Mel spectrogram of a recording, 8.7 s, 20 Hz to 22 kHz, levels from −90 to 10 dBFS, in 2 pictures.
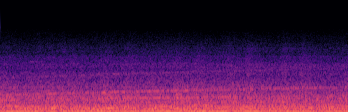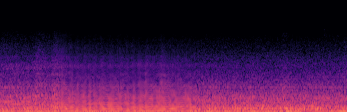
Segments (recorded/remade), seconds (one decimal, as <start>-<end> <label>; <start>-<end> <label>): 0.0-5.1 recorded; 5.1-6.8 remade; 6.8-8.7 recorded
